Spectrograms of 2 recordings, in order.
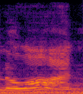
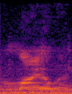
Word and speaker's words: Milan: i delivered in milan i know you guys call them milan but there's no damn way i'm gonna pronounce that milon that's that's stupid american way sorry uh i'm not trying to be uh an ass or anything but that's not that's not a linguistically accurate way to call it at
